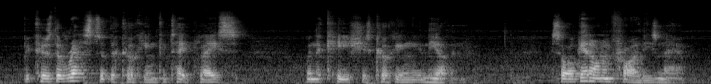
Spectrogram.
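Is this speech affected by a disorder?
No.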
